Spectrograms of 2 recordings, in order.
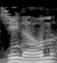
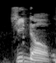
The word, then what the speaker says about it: genome: But we have a new exhibition opening this Saturday called Genome: Unlocking Life's Code, and it's about. – I didn't even pronounce it correct. Genome. – Genome. – There's no extra O in there.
